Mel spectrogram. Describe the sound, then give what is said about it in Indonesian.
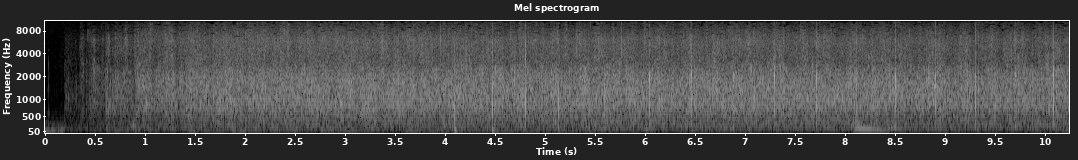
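Applause from the 14 members of the UN Security Council after a resolution vote: a dense, steady roar of clapping that swells in the first second and holds evenly throughout. “Suara gemuruh tepukan tangan dari 14 anggota Dewan Keamanan PBB yang memberikan suaranya mendukung resolusi yang mendesak diakhirinya pemukiman Israel”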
